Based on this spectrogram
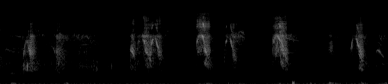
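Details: White storks on a chimney nest in Ságvár, Hungary, on a live nest cam at the first feeding of the day, 22 May 2022. They give about eight harsh, raspy, fairly high-pitched bursts in four seconds, unevenly paced.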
